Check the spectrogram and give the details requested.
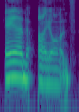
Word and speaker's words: anion: Positively charged ions are called cations, and negatively charged ions are called anions. Those words are pronounced a little bit differently from how they look like they would be. A cation and an anion.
